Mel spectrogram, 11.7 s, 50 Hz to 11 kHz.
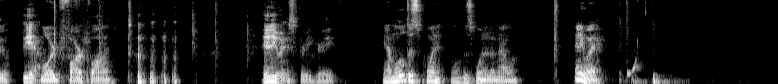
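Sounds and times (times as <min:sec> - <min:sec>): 
speech: 0:00.0 - 0:02.7, 0:03.9 - 0:05.1, 0:05.8 - 0:07.8, 0:08.6 - 0:10.0
liquid dripping: 0:09.3 - 0:09.9.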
